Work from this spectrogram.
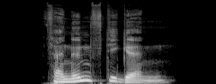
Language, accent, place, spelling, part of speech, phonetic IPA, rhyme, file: German, Germany, Berlin, vernünftigen, adjective, [fɛɐ̯ˈnʏnftɪɡn̩], -ʏnftɪɡn̩, De-vernünftigen.ogg
- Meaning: inflection of vernünftig: 1. strong genitive masculine/neuter singular 2. weak/mixed genitive/dative all-gender singular 3. strong/weak/mixed accusative masculine singular 4. strong dative plural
